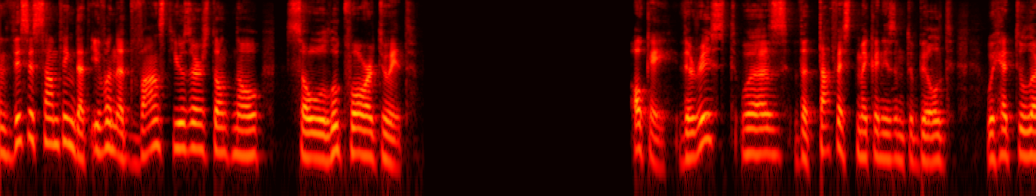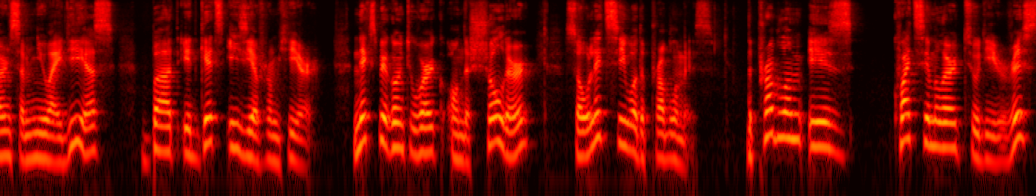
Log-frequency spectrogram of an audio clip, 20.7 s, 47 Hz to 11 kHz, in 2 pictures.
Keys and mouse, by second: 5.2 Tab, 5.5 a, 5.6 alt+r.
